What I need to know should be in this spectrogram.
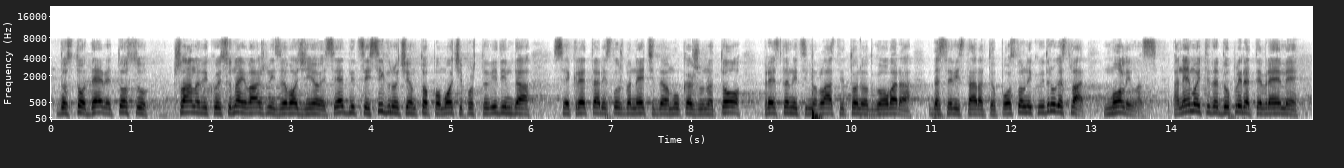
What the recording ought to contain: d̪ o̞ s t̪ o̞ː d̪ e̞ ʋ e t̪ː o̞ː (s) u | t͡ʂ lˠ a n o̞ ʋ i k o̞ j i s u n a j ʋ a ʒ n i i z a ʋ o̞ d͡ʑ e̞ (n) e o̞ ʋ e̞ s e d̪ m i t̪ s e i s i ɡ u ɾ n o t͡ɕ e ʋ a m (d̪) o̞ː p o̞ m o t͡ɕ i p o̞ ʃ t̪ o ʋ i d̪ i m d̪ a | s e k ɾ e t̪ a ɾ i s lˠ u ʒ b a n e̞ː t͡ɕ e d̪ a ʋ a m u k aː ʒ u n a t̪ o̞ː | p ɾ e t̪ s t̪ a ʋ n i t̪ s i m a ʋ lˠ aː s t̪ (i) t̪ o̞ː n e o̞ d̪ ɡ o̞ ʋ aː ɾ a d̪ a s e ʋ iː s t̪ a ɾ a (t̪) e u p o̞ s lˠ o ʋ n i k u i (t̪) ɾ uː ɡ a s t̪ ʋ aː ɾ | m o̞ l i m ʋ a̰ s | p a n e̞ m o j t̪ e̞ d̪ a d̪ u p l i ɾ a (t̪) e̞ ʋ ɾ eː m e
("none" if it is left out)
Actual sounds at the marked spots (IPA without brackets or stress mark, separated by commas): s, ɲ, t̪, i, t̪, d̪, t̪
